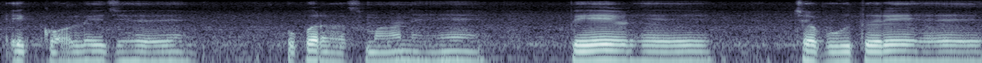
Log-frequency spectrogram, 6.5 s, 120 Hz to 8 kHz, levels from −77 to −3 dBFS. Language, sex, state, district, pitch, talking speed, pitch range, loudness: Hindi, male, Maharashtra, Pune, 130 Hz, 90 wpm, 125-135 Hz, -20 LUFS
